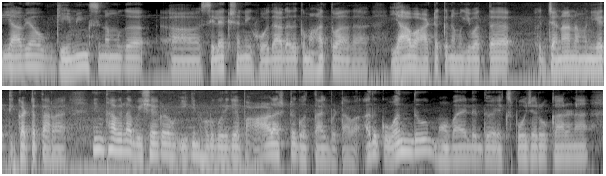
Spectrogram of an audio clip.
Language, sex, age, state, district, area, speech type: Kannada, male, 30-45, Karnataka, Dharwad, urban, spontaneous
